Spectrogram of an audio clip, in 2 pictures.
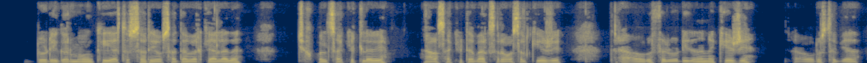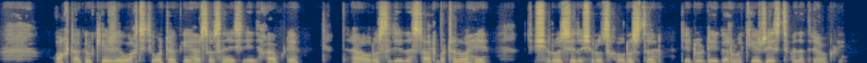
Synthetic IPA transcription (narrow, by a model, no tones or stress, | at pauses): ɖoɖiɡaɾmawunkʰit̪ʰʊsaɾjawsɑd̪aβaɾkialad̪a | t͡ʃe̥xpəlsɑkɪʈlaɾi | haɣasɑkɪʈd̪əbaɾksaɾawasəlkʰeʐi | t̪ʰəɾhaɣawɾust̪aɖoɖid̪anənakʰeʐi | t̪əɾhaɣawɾust̪abjɑ | waxʈɑkəlkʰeʐiwaxt̪̚t͡ʃe̥d̪ewəʈɑkəiɦaɾt͡sosanet͡ʃed̪eɪnt̪ɪ̥xɑb̚kɽi | t̪əɾhaɣawɾust̪ad̪ed̪əsʈɑɾʈbaʈʰanwaɦi | t͡ʃe̥ʃɾosid̪əʃɾot͡sə̥xawɾust̪a | d̪eɖoɖiɡaɾmakʰeʐiɪst̪ɪ̥fɑd̪at̪ɾewakɽi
